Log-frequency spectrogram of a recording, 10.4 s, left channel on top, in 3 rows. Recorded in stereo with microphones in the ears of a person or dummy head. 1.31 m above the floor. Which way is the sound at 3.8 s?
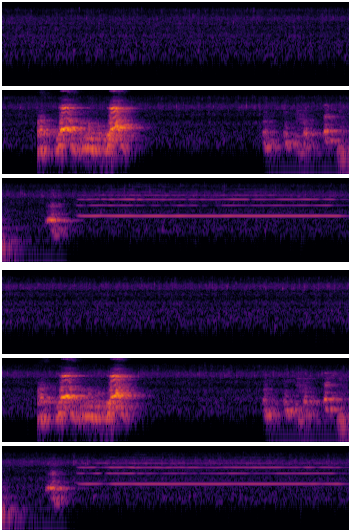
20° left (ahead or behind).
